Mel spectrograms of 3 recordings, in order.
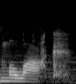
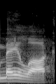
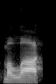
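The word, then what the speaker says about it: Malok: uh and that is malach malach right official pronunciation confirmed so if you hear anybody saying Maylock send them right here to the archive of this stream our design leaders told us it's malach we actually have a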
